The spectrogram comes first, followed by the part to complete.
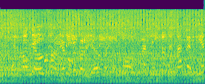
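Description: A small boat's motor running steadily under way, with indistinct voices over it.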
